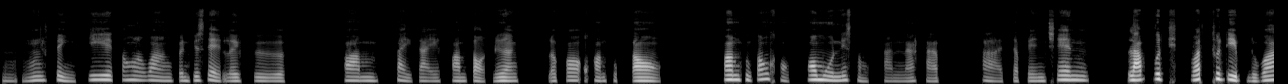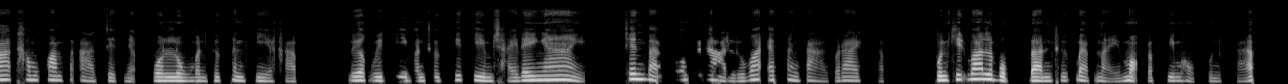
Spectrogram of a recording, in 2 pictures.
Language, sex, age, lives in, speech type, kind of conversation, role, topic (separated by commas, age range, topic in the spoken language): Thai, female, 35-39, Thailand, read, expert-assistant, expert, มีวิธีไหนที่ช่วยให้ร้านอาหารในชุมชนมั่นใจได้ว่าอาหารที่ขายปลอดภัยและสดใหม่อยู่เสมอ?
